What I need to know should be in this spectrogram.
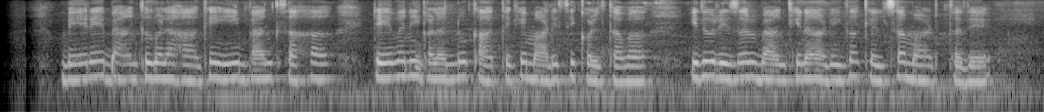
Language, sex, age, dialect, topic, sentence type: Kannada, female, 18-24, Central, banking, statement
